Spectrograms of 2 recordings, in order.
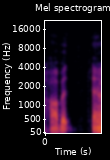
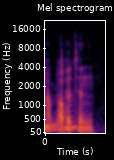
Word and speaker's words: Hobbiton: Went to Hobbit Town. – Really? Nice. – Is that how it's pronounced? – Hobbiton? – Hobbiton.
